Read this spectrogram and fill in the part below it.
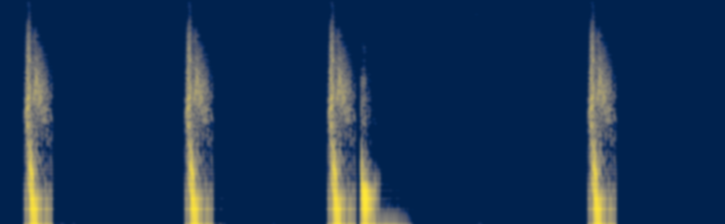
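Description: Arrows strike soldiers in short, sharp bursts.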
